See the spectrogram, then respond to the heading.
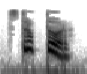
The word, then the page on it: struktur: Indonesian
